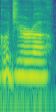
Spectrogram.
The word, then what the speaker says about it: Gojira: I know you say that to, like, mess up his name, but that's actually one of the ways to say his name. Yeah, it's how you say it in a Japanese accent.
